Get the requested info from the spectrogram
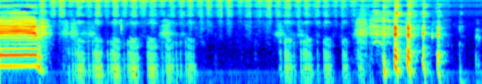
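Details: A Golden Retriever being petted gives a drawn-out whining groan, then a run of rhythmic pig-like grunting huffs, while a person speaks.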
